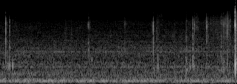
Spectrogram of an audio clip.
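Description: Car engine running, heard from inside the cabin as a steady low hum, with a few faint clicks.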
